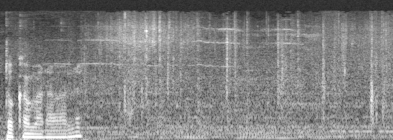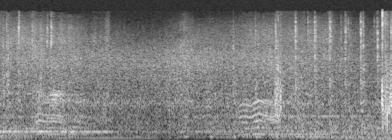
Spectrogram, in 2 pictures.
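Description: A young man talks quietly into a close microphone.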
